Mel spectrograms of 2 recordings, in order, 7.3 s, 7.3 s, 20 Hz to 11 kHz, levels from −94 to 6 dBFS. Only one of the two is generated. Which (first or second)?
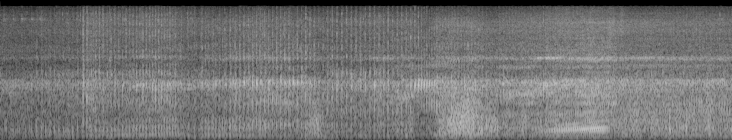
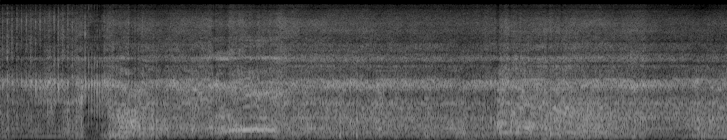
second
